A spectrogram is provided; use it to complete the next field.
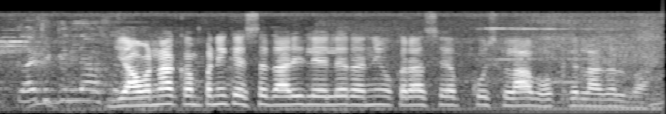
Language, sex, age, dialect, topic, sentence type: Bhojpuri, male, 18-24, Southern / Standard, banking, statement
